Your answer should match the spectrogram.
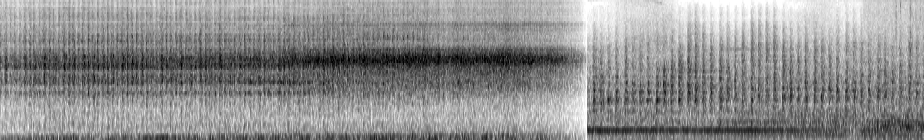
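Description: Narrow-gauge coal-fired steam train running: a steady rush of moving-train noise that grows slowly louder. About twelve seconds in it cuts abruptly to a steady low hum with fast, even beats as the locomotive works up a grade.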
